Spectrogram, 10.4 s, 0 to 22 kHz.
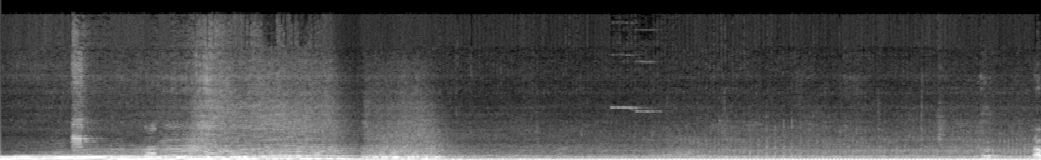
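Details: Kawasaki ZX-4RR after repair to remove backfire when revved hard: revs climb smoothly and drop back to steady running, no pops or bangs on overrun, clean healthy pull.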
